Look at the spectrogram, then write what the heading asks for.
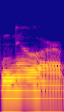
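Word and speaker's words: Neewer: It's pronounced newer, but it's spelled newer, which is weird.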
